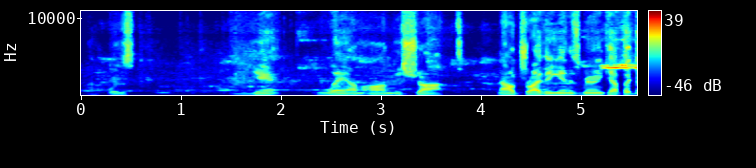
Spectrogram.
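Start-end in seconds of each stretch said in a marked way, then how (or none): none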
